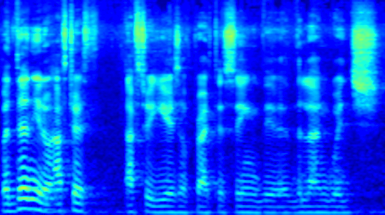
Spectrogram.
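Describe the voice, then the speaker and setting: Middle-aged emirati guy being interviewed, lowish voice, lots of ums, faint hiss behind. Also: normal speed, a little mellow. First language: Arabic. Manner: hesitant, many fillers, mixes English and Tagalog. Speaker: guest. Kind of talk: casual interview answers.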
